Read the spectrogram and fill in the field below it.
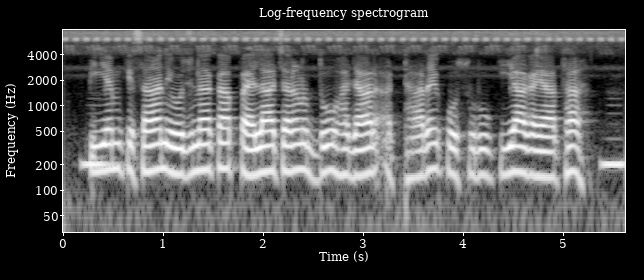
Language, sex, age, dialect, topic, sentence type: Hindi, male, 41-45, Awadhi Bundeli, agriculture, statement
